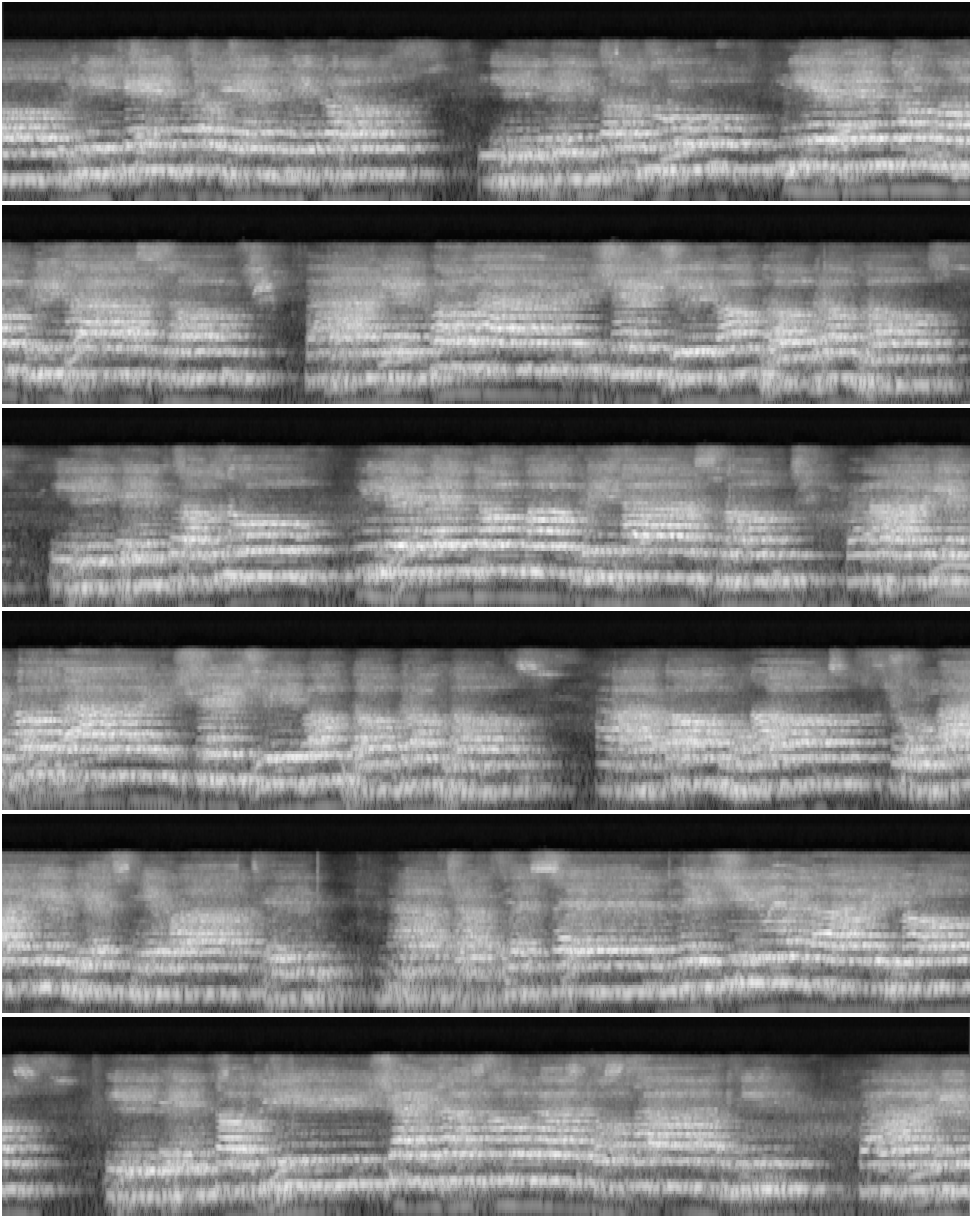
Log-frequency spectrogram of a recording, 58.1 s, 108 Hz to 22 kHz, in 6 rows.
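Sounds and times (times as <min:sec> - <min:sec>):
congregation singing: 0:00.0 - 0:58.0.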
